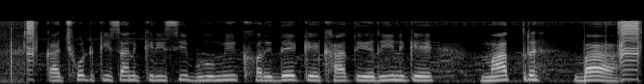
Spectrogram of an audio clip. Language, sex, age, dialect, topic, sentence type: Bhojpuri, male, 18-24, Southern / Standard, agriculture, statement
